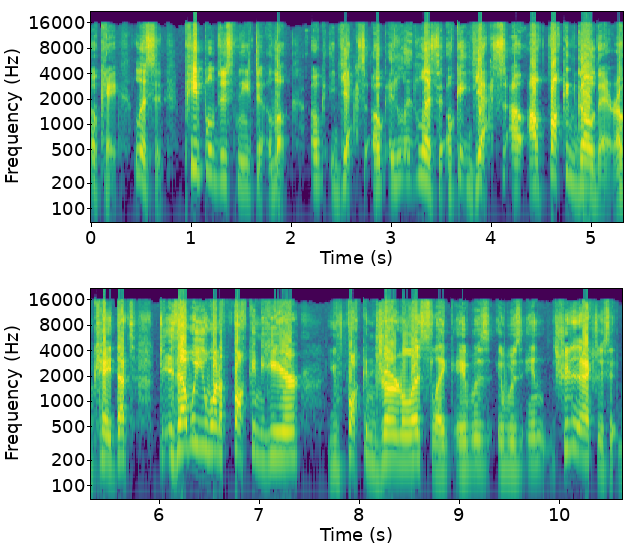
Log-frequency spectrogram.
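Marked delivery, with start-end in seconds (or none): 0.0-8.7 put-on defensive manner. Retelling how a woman answered a journalist's question: mock-defensive. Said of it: "gets real defensive".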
